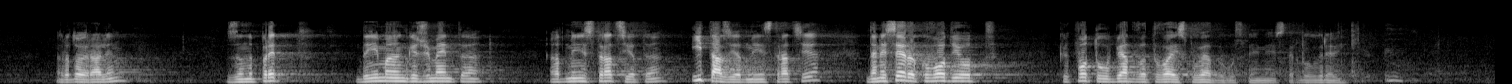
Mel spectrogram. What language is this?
Bulgarian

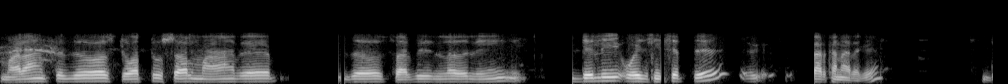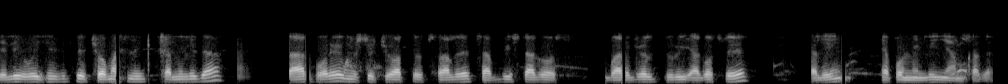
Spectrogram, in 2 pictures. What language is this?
Santali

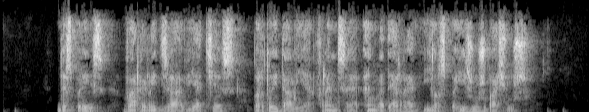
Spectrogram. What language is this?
Catalan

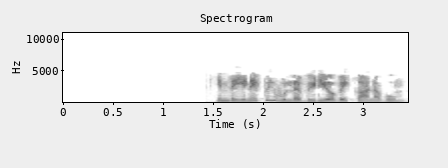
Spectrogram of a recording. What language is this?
Tamil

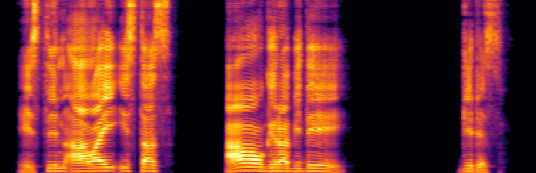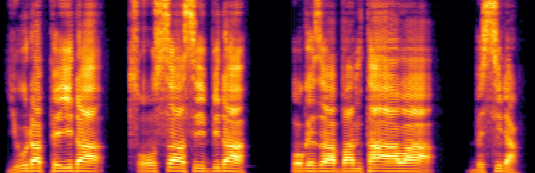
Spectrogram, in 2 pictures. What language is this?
Gamo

